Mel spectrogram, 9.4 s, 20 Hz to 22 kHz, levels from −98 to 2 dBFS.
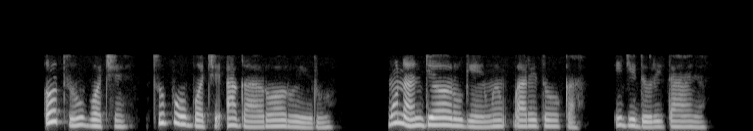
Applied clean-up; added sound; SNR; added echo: none; none; none; none.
